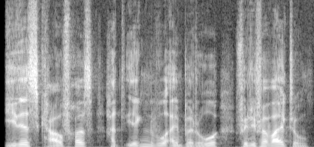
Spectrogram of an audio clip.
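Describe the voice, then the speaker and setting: A man voicing a resourceful boy who calmly plans what his friends should do, speaking in a steady, matter-of-fact way. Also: mid-range voice, normal speed, no echo, studio quality, close to an everyday voice. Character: resourceful boy leader, calm and decisive.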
